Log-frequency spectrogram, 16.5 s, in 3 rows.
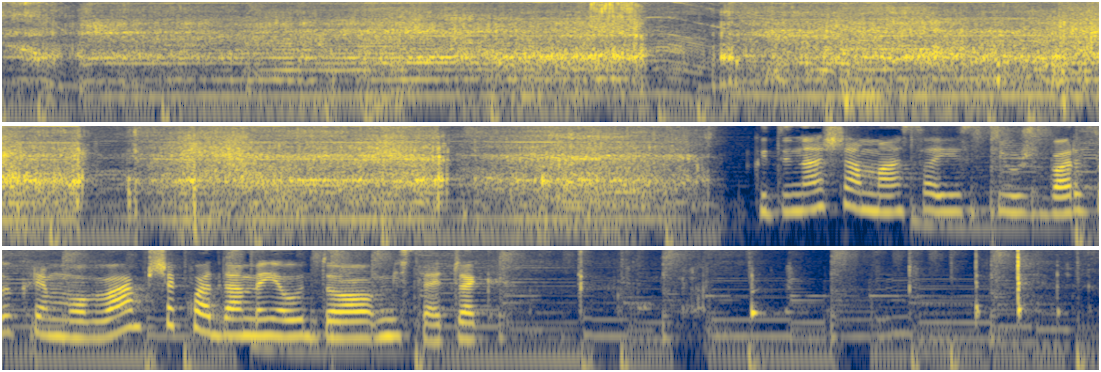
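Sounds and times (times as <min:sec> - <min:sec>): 
blender blending ingredients into a smooth mass: 0:00.0 - 0:09.1
speech: 0:09.3 - 0:13.6.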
